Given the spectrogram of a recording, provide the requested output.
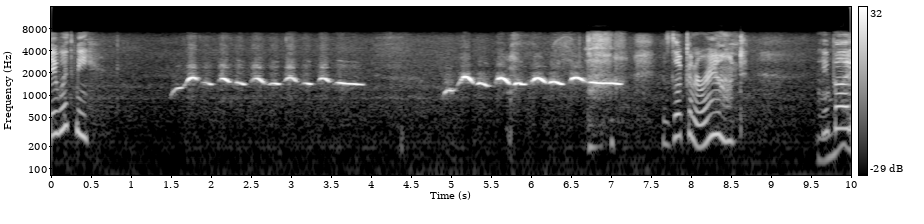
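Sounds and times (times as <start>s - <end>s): person whistling: 1.5s - 4.0s, 4.9s - 7.2s.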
